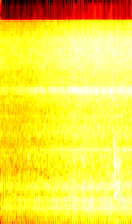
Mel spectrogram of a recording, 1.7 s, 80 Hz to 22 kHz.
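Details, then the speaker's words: 2005 Nissan Altima 2.5L four-cylinder, freshly started after valve cover replacement and new plugs, coils and boots for oil-in-plug-tube misfires; even, steady idle with no stumble or skipped beats, running clean, no misfire. "I'm ready to be done with all things wrench related it runs it lives it doesn't backfire or not backfire but misfire"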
